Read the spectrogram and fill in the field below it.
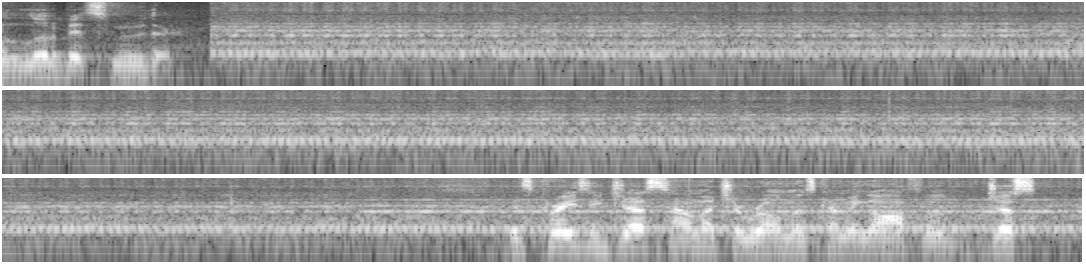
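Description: A meat grinder motor hums steadily.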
